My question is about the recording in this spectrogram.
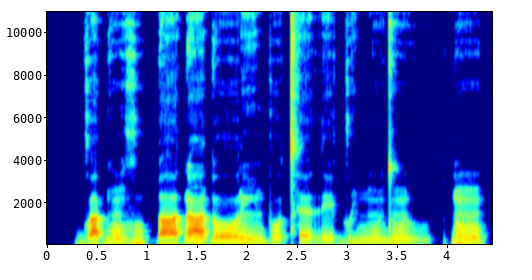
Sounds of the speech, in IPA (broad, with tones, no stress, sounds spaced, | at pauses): ɡʷ a˨ ɡʷ ũ˨ ɣ u˦ ɡ͡b a˨ ɗ ã˦ ɗ oː˦ ɾ ĩ˦˨ b o˦ tʰ ɛ˨ r e˨ ɡʷ i˨ m ũ˨ d ũ˦ ɾ u˨ | ɗ ũ˦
